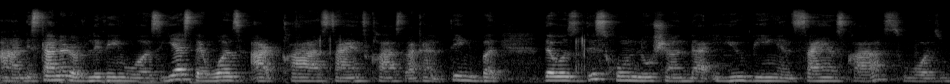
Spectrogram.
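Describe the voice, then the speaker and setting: Someone with a Nigerian accent talks at a fairly slow pace, with audible room echo and noticeable background noise. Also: woman. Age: 20s. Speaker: YouTuber. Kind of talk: casual talk to camera.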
